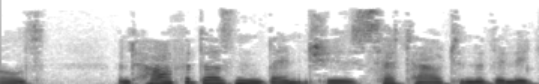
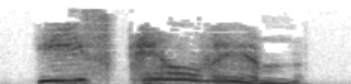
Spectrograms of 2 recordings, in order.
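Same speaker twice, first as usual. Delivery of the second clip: very high, enraged, furious hissing outburst. An enraged woman watching a play speaks to her colleague, hissed. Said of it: "she hissed".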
